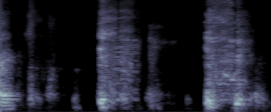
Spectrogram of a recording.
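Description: A man coughing twice, about a second apart.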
